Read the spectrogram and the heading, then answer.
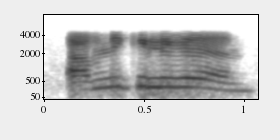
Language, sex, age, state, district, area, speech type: Bengali, female, 60+, West Bengal, Uttar Dinajpur, urban, conversation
